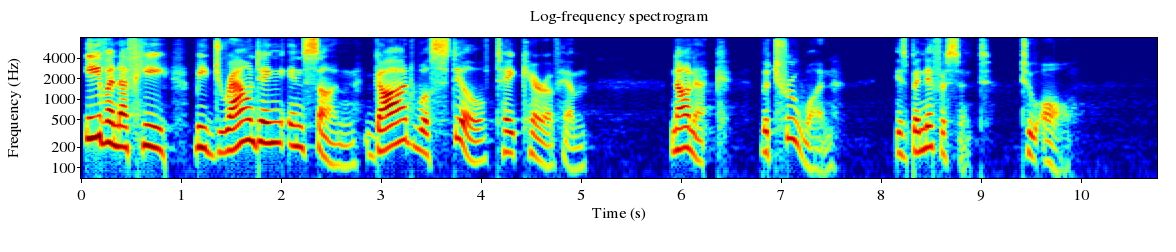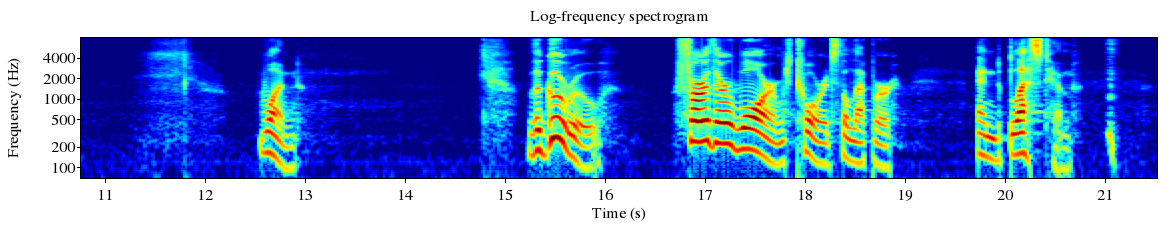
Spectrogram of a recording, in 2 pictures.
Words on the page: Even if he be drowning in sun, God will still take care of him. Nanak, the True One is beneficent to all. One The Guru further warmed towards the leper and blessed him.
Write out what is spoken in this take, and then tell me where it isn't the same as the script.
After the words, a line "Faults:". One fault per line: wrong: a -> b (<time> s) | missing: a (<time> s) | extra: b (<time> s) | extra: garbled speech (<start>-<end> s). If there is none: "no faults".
Even if he be drowning in sun, God will still take care of him. Nanak, the True One is beneficent to all. One The Guru further warmed towards the leper and blessed him.
Faults:
no faults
